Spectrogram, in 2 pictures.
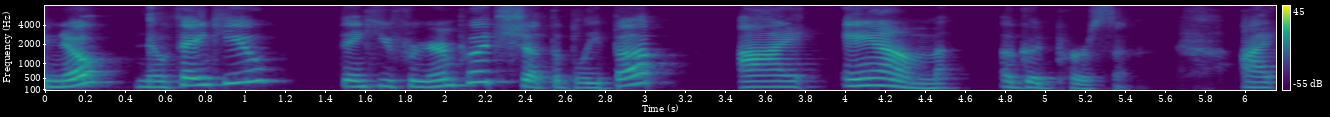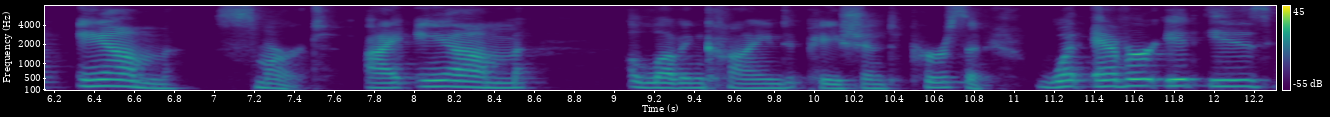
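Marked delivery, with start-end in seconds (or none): none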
